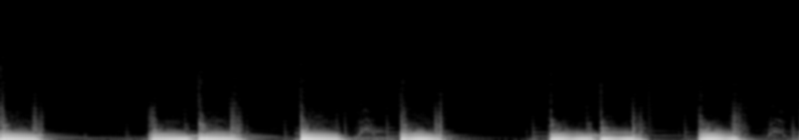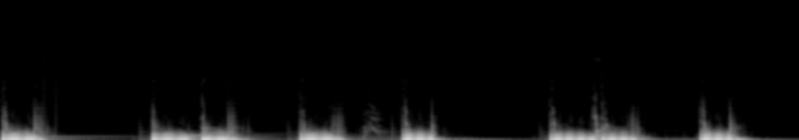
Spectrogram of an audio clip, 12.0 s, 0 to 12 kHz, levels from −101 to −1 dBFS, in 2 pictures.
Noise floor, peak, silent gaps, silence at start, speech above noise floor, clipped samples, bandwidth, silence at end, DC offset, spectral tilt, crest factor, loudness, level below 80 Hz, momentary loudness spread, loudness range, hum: -81 dBFS; -8 dBFS; none; 0 s; 58 dB; under 0.1%; 1.7 kHz; 0.4 s; under 0.1%; -16 dB/octave; 18 dB; -26 LUFS; -32 dBFS; 9 LU; 2 LU; none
